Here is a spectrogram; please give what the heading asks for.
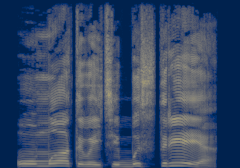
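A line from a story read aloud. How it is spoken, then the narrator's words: Exclaiming. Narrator (Russian): воскликнула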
